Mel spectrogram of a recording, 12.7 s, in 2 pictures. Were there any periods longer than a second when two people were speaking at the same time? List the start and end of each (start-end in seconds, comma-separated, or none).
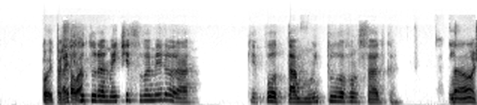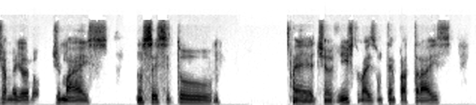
none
